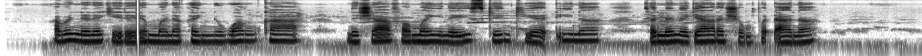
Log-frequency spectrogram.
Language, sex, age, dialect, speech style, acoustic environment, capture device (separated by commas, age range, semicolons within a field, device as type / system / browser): Hausa, female, 25-34, Nigeria - Kano, relaxed, silence, mobile / Linux / Chrome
